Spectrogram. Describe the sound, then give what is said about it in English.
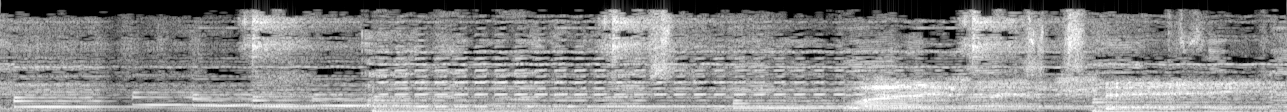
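A dense electronic song plays loudly throughout, with small NASA-style beeps woven into the bright synth tones over a steady bass pulse and a swelling chord shift late in the track. “That little beep, the NASA thing that you hear.”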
